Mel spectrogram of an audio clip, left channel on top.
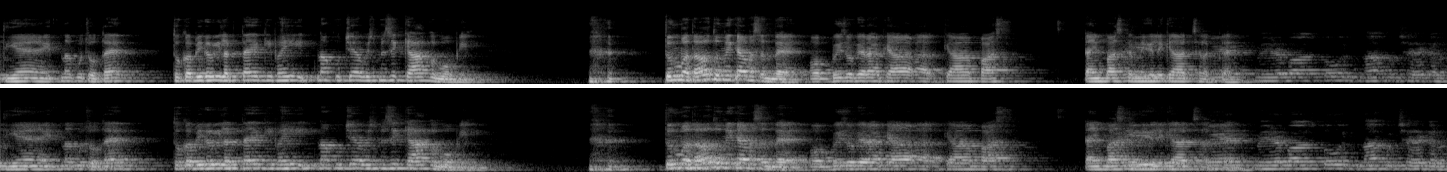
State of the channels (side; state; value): both; normal; correlation 0.71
